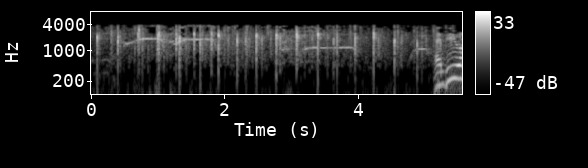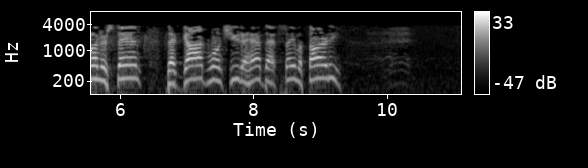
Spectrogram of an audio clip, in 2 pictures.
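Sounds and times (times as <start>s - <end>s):
audience clapping: 0.0s - 6.6s
speech: 5.2s - 9.4s.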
